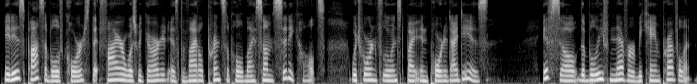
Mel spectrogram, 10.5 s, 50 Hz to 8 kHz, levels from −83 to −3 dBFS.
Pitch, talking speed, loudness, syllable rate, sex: 190 Hz, 170 wpm, -18 LUFS, 5.6 syllables/s, female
